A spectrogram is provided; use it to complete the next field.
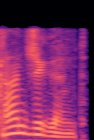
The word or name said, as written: conjugant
